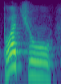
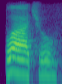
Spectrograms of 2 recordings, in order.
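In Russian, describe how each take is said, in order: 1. Ударение на втором слоге. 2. Ударение на первом слоге. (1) "плачу, поменяйте ударение" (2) "Вы плачете?"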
